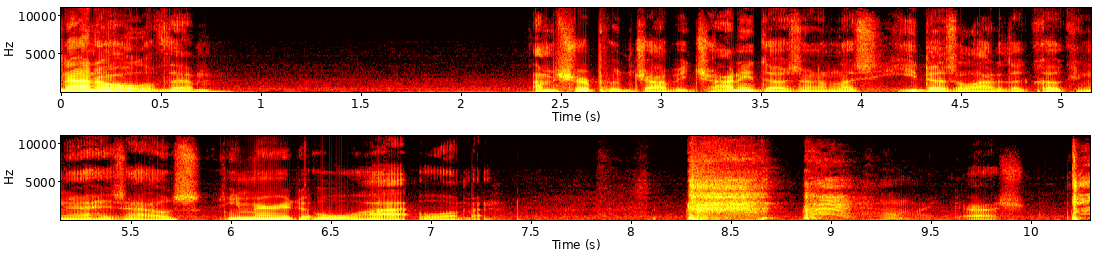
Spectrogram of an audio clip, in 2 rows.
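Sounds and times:
speech: 0.0 - 0.8, 2.4 - 7.4, 8.3 - 8.8, 9.7 - 10.0
person clearing throat after vaping: 8.3 - 9.5
person coughing after vaping: 8.3 - 9.5.

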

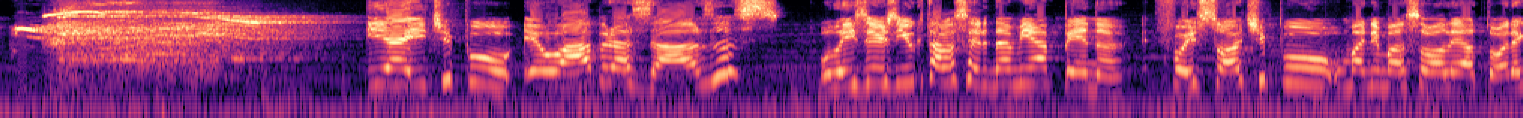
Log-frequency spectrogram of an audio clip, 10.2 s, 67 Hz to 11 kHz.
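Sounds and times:
person imitating a classic eagle screech: 0.0 - 2.3
speech: 2.6 - 10.1.

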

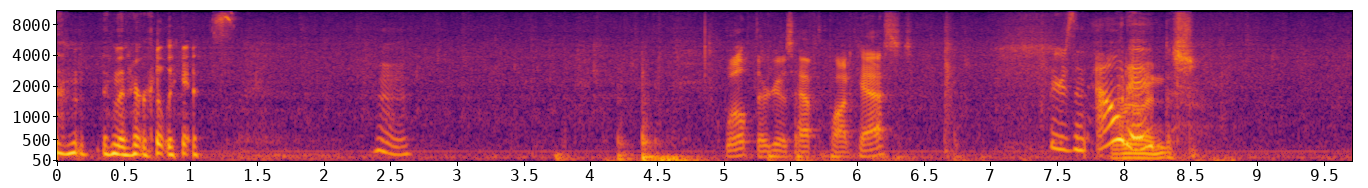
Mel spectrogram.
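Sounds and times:
speech: 0.0 - 1.4, 2.4 - 2.8, 5.0 - 6.5, 7.4 - 8.6
light rain pattering: 0.0 - 9.7
short voiced sound: 7.9 - 8.4.

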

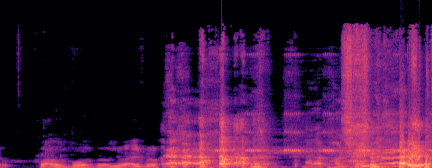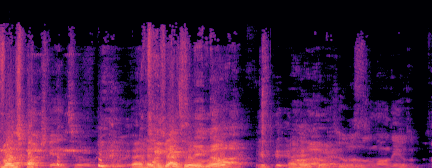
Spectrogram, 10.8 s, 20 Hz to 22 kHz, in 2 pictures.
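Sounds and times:
speech: 0.5 - 10.7
person mimicking a cricket's chirp with their voice: 2.0 - 7.0
laughter and chuckling: 2.0 - 9.6.

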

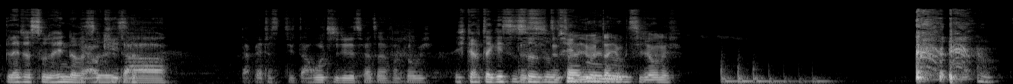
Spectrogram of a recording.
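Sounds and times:
speech: 0.1 - 1.8, 2.4 - 7.6
person coughing: 9.2 - 10.0.

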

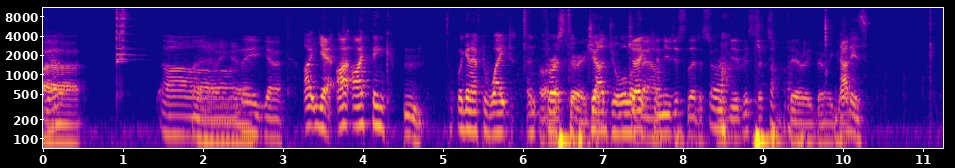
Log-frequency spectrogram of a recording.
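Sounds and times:
glasses of grandfather tawny port clinking in a toast: 0.9 - 1.4
speech: 1.4 - 10.4.

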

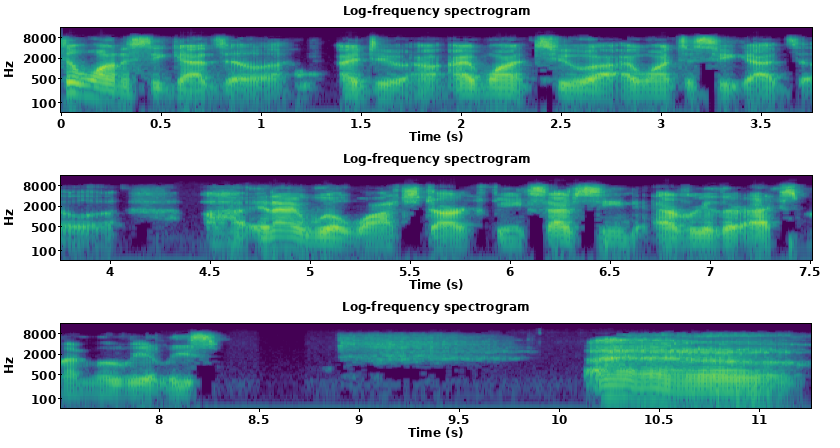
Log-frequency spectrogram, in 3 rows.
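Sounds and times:
speech: 0.0 - 9.0, 10.1 - 11.2
person yawning: 8.9 - 11.2.

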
